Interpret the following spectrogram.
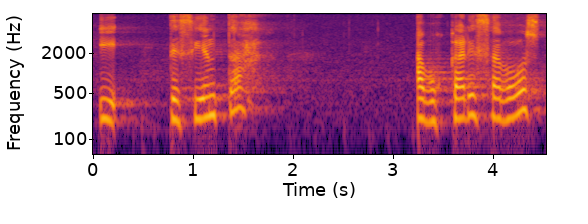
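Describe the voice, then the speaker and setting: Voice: mid-range voice, drawn-out words, darkish tone. Stammering interviewer in an echoing hall. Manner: stammering repetitions while forming questions. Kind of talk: live interview questions.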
